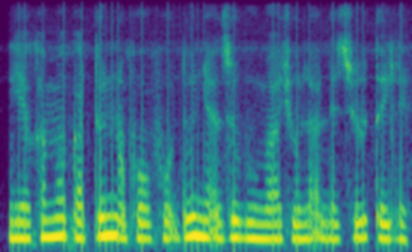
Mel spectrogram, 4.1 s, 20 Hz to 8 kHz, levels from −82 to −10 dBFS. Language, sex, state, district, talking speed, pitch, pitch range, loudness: Wancho, female, Arunachal Pradesh, Longding, 205 wpm, 190 Hz, 180-200 Hz, -13 LUFS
